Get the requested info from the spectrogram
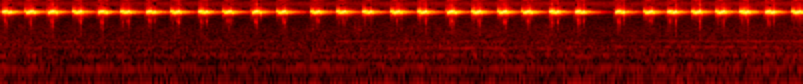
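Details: Jerabang cricket, a male kept for its loud, clean song. A long, steady train of shrill, high chirps, about four each second, has one brief break near the end. The background is quiet.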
